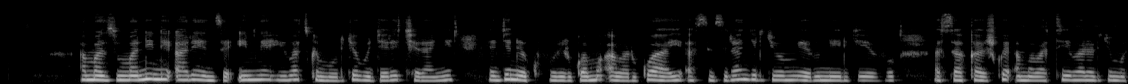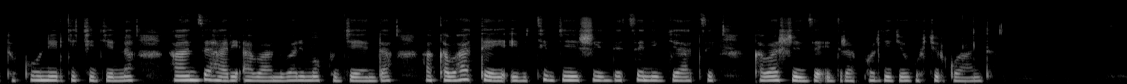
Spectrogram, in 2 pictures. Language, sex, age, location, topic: Kinyarwanda, female, 25-35, Kigali, health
